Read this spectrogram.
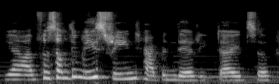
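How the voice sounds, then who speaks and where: A woman from India, speaking as a hypnotherapist guest in a casual interview and telling stories lively, acting out the people she quotes. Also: on the high side, brisk, faint music behind, rough recording. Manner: animated storyteller who acts out quoted people.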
